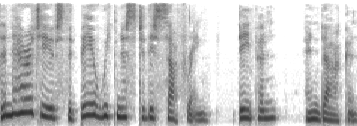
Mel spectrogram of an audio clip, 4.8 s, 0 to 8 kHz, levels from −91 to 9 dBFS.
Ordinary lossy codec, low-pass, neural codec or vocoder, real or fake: MP3, 48 kbps; 7.2 kHz; codec, 16 kHz, 4 kbps, FreqCodec, larger model; fake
